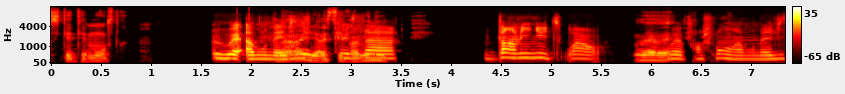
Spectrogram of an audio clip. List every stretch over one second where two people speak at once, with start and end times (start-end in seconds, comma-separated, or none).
2.2-3.4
